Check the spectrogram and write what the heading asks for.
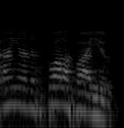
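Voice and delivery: usual speaking voice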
